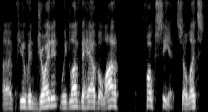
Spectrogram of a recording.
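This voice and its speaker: A middle-aged American man hosting an online event in a casual, chatty, halting way on a video call. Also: a little high. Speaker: event host and interviewer.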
